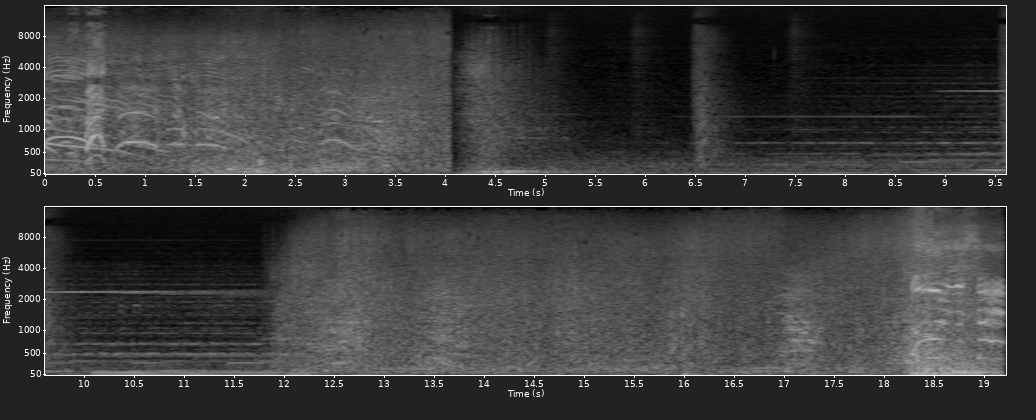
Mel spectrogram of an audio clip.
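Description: A sailing ship at sea in Assassin's Creed Odyssey, with wind and water rushing loudly over several seconds, then a calmer stretch with tonal game music before the rushing returns, voices calling out at times.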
